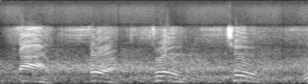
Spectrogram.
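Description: A man's voice counting down the last seconds of a rocket launch countdown, one short number about every second, over steady background noise.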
